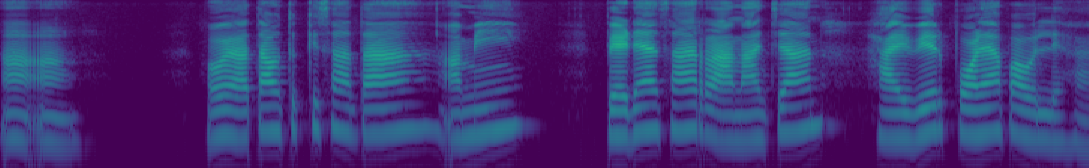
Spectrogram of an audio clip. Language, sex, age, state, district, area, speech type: Goan Konkani, female, 45-60, Goa, Canacona, rural, spontaneous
